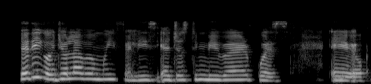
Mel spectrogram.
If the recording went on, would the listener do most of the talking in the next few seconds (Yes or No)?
No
